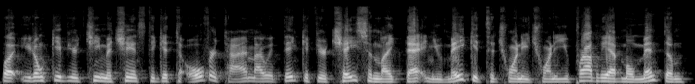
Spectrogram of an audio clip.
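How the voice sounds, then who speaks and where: A man's voice: fairly high pitch, quick pace. A man on a live sports betting show, questioning coaching choices in a skeptical, casual way.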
